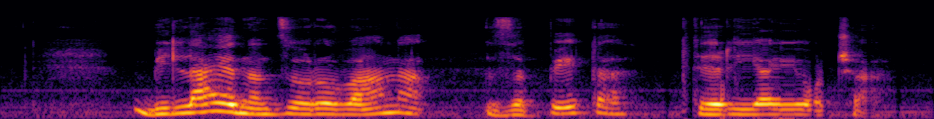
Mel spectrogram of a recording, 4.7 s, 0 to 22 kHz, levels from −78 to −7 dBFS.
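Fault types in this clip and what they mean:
Repeated packet loss (robotic sound): From 3.31 s to the end at 4.67 s the speech keeps breaking up as thirteen short holes, none longer than 50 ms, are patched by stretching the preceding sound, so about a quarter of that stretch is synthetic fill and the voice turns choppy. On a spectrogram the harmonics smear into flat, repeated horizontal bands at each patch. The waveform shows copied, periodic segments with abrupt joins.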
